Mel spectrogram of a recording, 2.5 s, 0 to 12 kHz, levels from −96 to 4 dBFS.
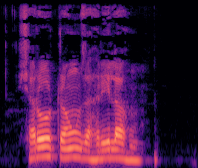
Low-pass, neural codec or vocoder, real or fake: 10.8 kHz; none; real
